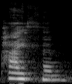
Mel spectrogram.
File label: "python", English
